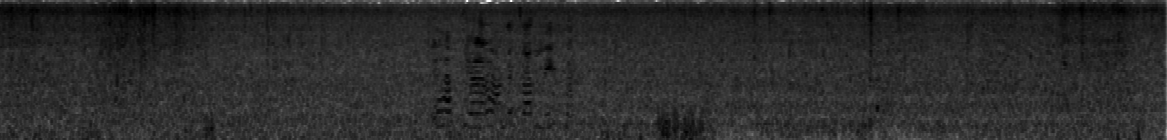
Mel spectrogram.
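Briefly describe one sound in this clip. Rough water rushes and splashes over rocks close by.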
